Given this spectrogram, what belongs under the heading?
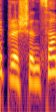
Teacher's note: प्रशंसा में पहला श तालव्य है और आखिरी स दंत्य। इसे प्रशंसा लिखना गलत है।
